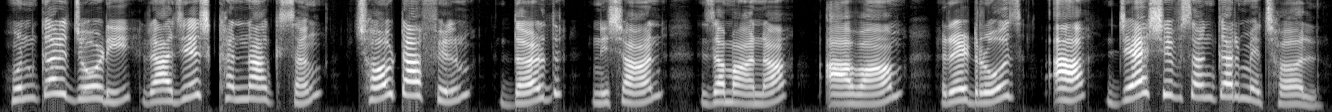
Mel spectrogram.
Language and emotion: Maithili, neutral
